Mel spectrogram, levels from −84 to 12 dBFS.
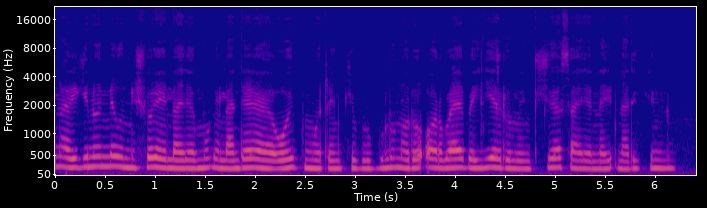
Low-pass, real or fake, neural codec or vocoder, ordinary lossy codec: none; fake; codec, 44.1 kHz, 7.8 kbps, Pupu-Codec; none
